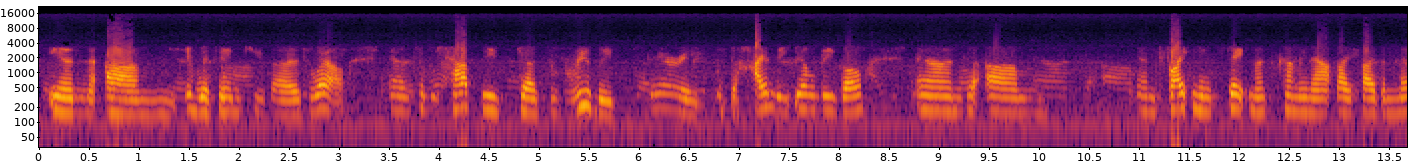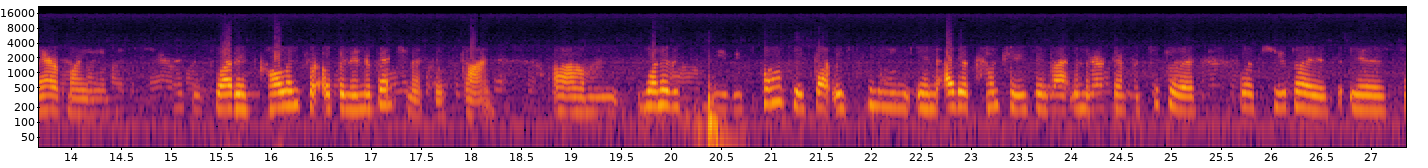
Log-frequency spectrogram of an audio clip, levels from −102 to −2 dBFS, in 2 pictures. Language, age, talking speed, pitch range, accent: English, 60-79, 130 wpm, 160-185 Hz, American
